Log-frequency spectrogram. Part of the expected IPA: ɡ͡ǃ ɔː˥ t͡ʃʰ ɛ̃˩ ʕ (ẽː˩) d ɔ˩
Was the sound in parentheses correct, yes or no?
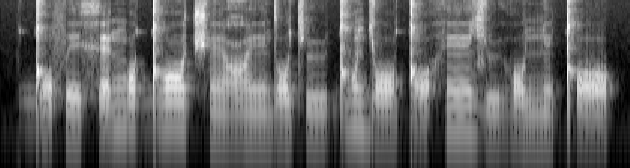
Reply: yes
